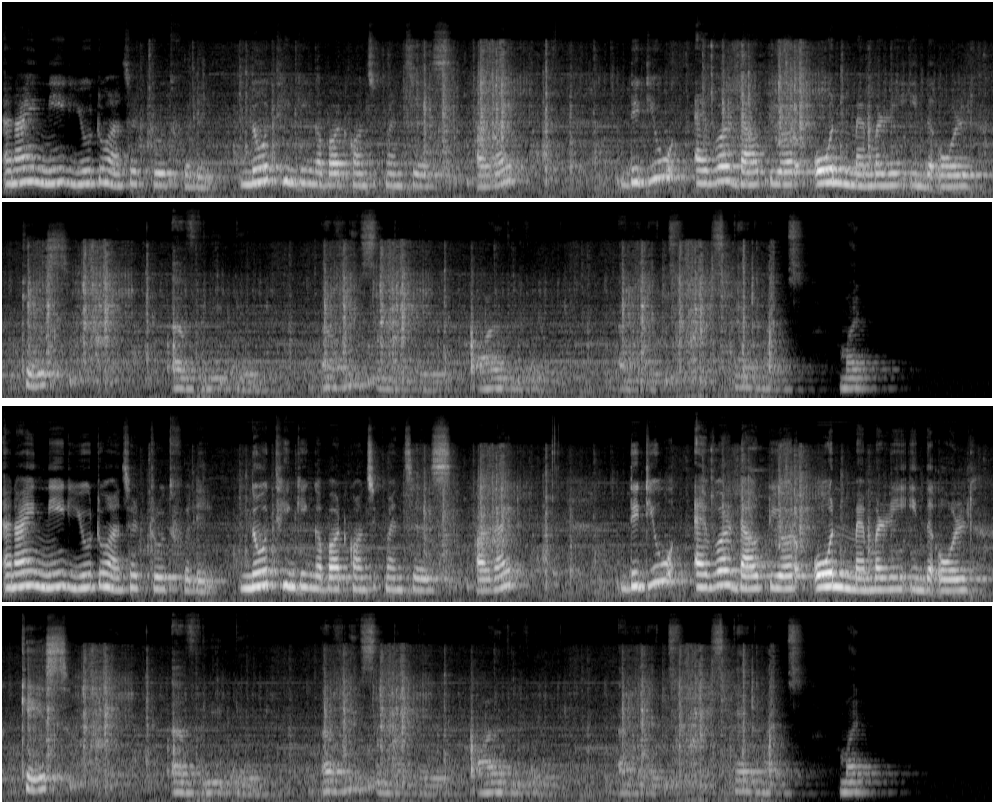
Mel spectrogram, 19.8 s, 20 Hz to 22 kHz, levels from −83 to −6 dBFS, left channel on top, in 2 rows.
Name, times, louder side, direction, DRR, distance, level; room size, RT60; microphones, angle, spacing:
voice 1, 0.0-2.1 2.4-4.5 4.7-5.1 5.7-5.9 6.2-10.6, right 4 dB, 90° right, 12 dB, 0.7 m, -25 dB
sound 1, 1.3-17.6, left 1 dB, 5° left, 0.9 m, -38 dB
voice 2, 11.6-12.6 13.1-15.5 16.1-17.9 18.3-18.5, right 2 dB, 15° right, 2 dB, 1.2 m, -38 dB
9.7 x 8.8 x 3.3 m, 0.79 s
head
